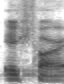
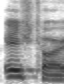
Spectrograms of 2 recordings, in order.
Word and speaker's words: Ishtar: we've all seen right this is ishtar pronounced easter right which actually if you really do pronounce ishtar it doesn't sound like easter but anyway easter was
